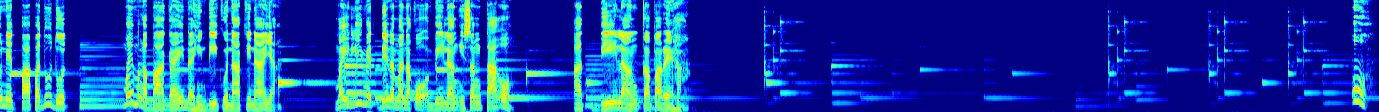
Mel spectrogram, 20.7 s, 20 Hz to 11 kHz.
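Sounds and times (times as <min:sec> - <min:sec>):
speech: 0:00.0 - 0:04.3, 0:05.0 - 0:07.8, 0:08.6 - 0:10.4
phone message notification chimes with bright bell-like tones: 0:11.5 - 0:12.2, 0:16.6 - 0:17.4, 0:18.2 - 0:20.5.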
